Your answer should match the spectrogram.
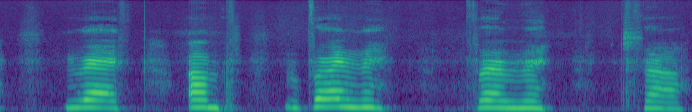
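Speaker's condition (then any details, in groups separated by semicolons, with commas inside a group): Cerebral palsy; from birth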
